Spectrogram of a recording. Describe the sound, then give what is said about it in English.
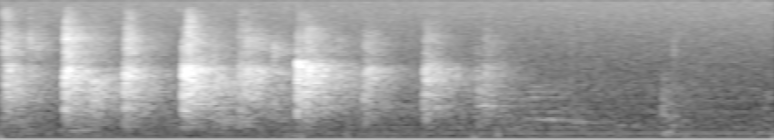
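An audience claps to welcome the MC to the floor, in a steady rhythm, about eight sharp beats that gradually soften and trail off, followed by near silence with one last faint clap. No one speaks. “Please give her a clap offering as she comes.”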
